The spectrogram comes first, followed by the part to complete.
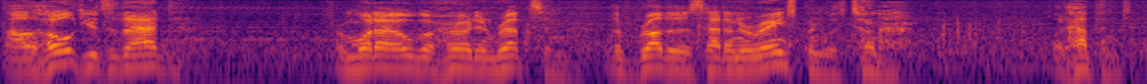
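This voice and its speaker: An actor playing a blunt, steady Viking warrior in a video game, with a terse, firm delivery. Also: male voice, fairly high pitch, normal speed, soft background music, close to an everyday voice. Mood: dry. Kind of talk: video game character acting.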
